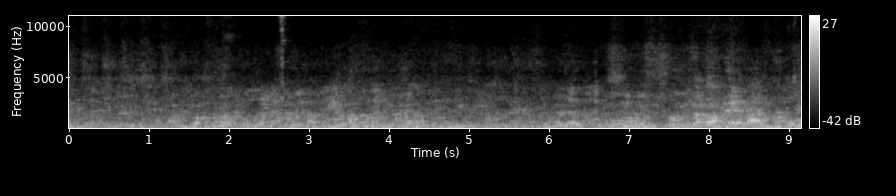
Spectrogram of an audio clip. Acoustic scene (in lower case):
restaurant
